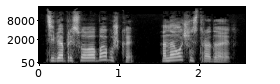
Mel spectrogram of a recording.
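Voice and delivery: put-on high, loud child asking; childish eager question; little girl voice. A narrator's reading. (голос маленькой девочки)

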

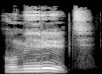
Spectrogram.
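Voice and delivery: cold, clipped order; icy command. A narrator's reading. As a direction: command death with ice in the voice. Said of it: "ледяным тоном приказал".

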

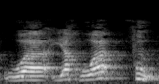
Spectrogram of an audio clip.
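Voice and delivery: ويخوف stretched out slowly; teacher slowly repeating ويخوف; slow demo. Shown as a demonstration. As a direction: draw out ويخوف sound by sound. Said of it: "هنا قال في الحاشية".

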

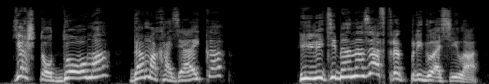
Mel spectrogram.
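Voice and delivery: high, loud indignant questions; angry bark. A narrator's reading. Manana reminds Sergo this is no home, barking. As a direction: fire off outraged rhetorical questions. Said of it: "рявкнула Манана".

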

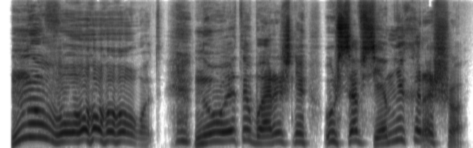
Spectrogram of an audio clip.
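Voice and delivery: put-on high, loud coddling as to a small child; professor's exclamation. A narrator's reading. Professor seeing his patient's tears, patronizing exclamation. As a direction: jovially scold in a high baby-talk tone. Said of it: "воскликнул профессор".

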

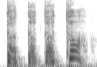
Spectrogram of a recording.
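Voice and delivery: climbing ta ta ta up four half steps; four chromatic tones. A narrator's reading. The cooper cutting off his daughter, rising chromatic ta ta ta. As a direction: sing the ta's up a chromatic scale. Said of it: "sur quatre tons chromatiques".

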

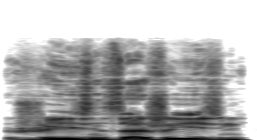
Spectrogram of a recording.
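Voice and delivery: very slow, eerie demonic voice from a portal; distorted bass. Acted. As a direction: drag each word out like a hellish portal. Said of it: "молвил портал искажённым басом".

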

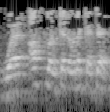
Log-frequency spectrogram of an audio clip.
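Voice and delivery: ordinary delivery

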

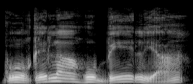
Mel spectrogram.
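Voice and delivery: put-on slow, high mishearing old man; puzzled old teacher. A narrator's reading. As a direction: repeat the name as if unsure. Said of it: "polterte der alte Schullehrer". (alter Lehrer fragt langsam und verwirrt nach)

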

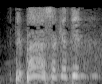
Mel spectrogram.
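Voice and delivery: high, loud acted protest; indignant protest. Preacher demonstrates refusing a kiss, indignant high protest. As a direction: push them away with your voice.

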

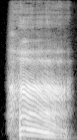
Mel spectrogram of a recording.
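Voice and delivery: short doubtful huff; grudging little grunt; muttering judge. A narrator's reading. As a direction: mutter a sceptical interjection. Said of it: "пробормотал доктор Корпус".

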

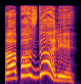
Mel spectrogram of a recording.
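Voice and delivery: high, slow gloating cry; gleeful. Acted. Nanny gloats that they are too late. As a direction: crow over the win. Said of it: "обрадовалась няня".

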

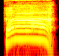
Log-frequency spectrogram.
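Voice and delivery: long, high-pitched held cry; high wail held on one steady note; high flying scream. A narrator's reading. Alchemist flung over the stairs, screaming high. Thrown alchemist cries out mid-flight.

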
